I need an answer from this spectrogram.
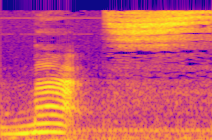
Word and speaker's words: maths: Maths. Maths. Đó, chữ khó đọc là maths.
